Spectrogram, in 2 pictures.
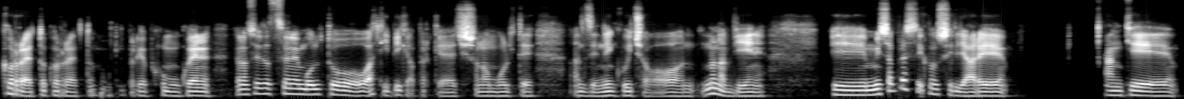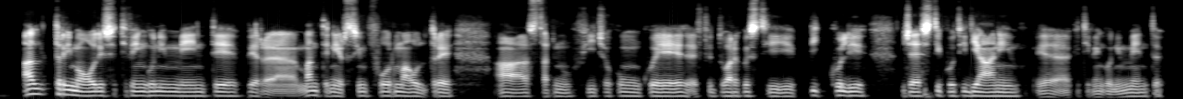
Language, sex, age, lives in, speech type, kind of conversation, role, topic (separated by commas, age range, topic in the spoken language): Italian, male, 20-24, Italy, conversation, podcast, host, Cosa fai per restare attivo senza andare in palestra?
